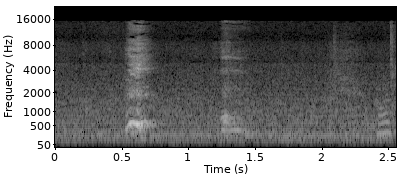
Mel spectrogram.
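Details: Two or three abrupt, short catching sounds over low room noise from an infant with hiccups who is laughing at his own hiccups.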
